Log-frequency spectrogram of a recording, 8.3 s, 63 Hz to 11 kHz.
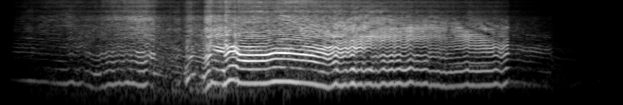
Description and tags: KTM65cc-turn2jump
ktm65 turning into a jump on mx track
65cc, ktm, motorbike, motorcycle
